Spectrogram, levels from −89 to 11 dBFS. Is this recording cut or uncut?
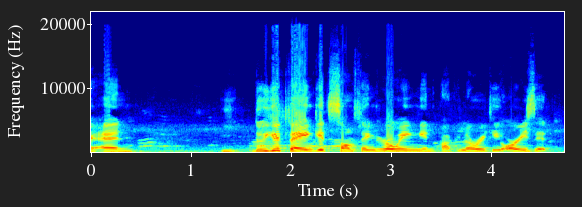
uncut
